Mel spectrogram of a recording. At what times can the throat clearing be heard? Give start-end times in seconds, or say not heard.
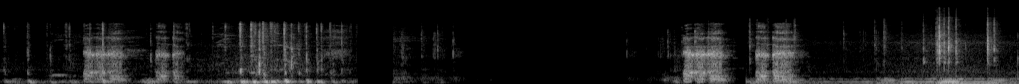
0.8-1.9, 6.8-8.0.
